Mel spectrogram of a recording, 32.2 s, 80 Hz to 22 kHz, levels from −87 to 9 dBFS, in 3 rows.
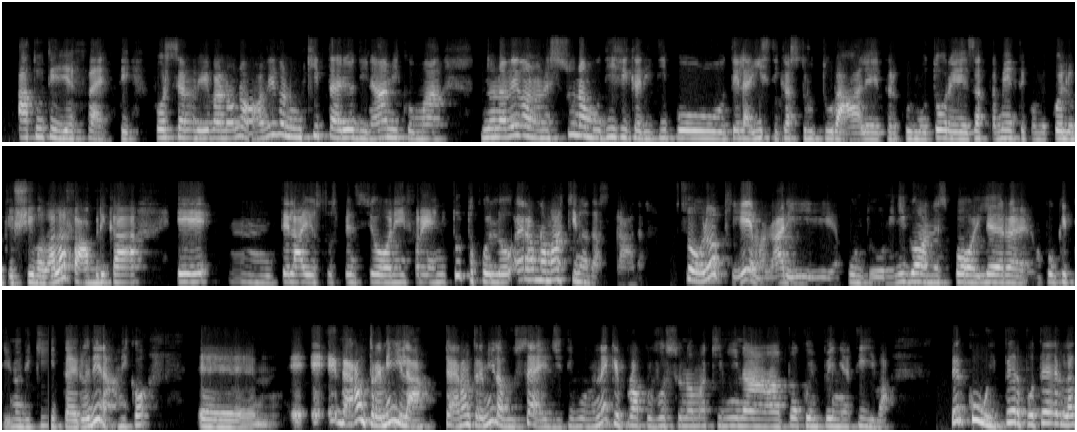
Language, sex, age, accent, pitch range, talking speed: Italian, female, 30-49, native, 200-240 Hz, 145 wpm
